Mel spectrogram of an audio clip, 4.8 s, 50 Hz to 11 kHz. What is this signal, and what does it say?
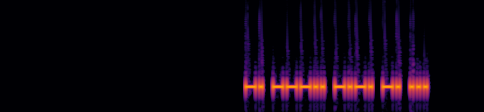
Morse code, heard as a keyed tone, about 34 wpm, 700 Hz. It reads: N8CNS
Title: USA Call Signs - 5 Characters - Repeated 3x - 35wpm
